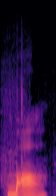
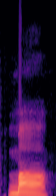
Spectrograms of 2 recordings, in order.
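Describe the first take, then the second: First: The syllable is said with the second tone. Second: The syllable is said with the first tone.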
